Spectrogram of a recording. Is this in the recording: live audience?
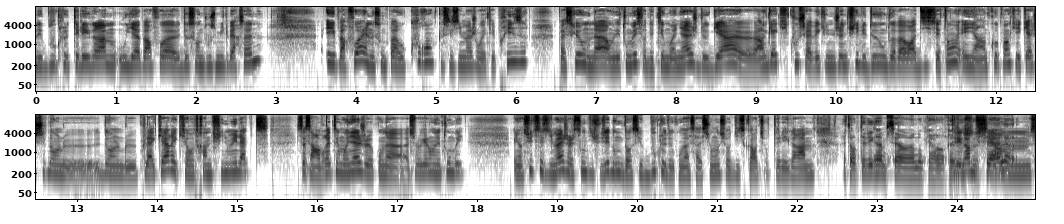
no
